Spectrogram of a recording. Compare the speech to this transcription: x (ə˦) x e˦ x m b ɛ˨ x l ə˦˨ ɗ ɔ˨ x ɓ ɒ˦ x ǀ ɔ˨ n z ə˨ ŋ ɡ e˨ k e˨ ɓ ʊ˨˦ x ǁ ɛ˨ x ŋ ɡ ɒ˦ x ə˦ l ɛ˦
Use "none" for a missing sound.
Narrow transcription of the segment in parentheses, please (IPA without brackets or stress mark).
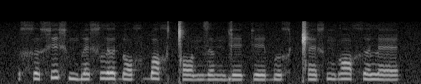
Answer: ə˨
